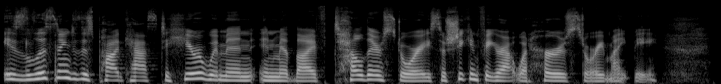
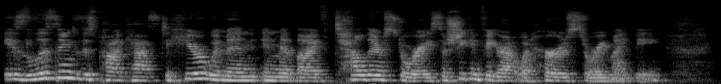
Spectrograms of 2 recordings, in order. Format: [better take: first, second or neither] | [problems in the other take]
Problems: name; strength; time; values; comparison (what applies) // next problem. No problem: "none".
first | room echo; slight; dies away in 0.3 s // off-mic speech; far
